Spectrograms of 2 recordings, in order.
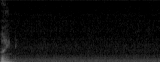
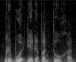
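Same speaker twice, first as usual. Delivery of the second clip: ordinary delivery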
